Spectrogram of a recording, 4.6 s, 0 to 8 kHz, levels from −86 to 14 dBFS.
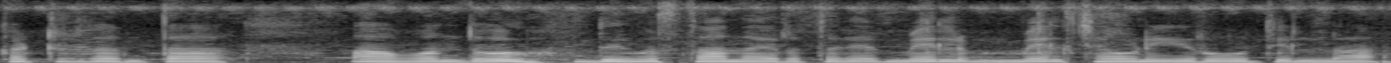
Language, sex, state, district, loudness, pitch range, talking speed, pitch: Kannada, female, Karnataka, Koppal, -16 LUFS, 200-215 Hz, 105 wpm, 205 Hz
